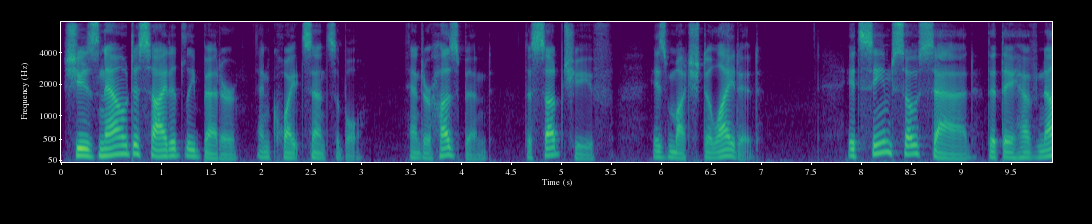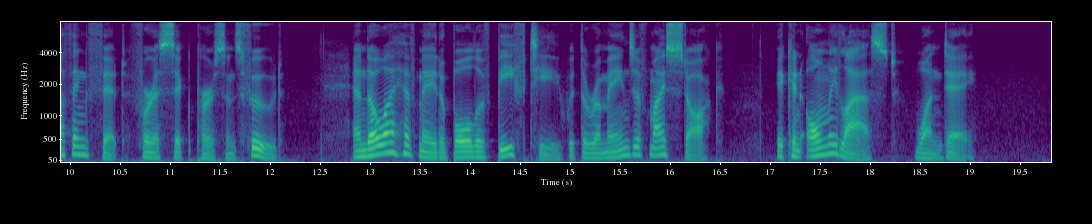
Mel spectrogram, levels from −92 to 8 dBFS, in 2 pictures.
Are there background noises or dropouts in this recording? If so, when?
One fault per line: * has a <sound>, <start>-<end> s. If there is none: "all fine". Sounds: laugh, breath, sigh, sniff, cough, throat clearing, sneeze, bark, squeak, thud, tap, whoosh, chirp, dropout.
all fine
